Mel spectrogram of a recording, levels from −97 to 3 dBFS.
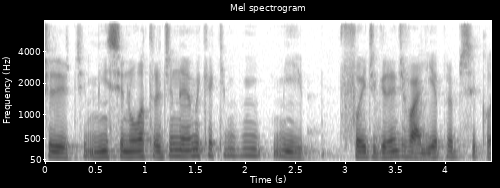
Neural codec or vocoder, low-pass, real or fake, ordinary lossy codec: none; 7.2 kHz; real; none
